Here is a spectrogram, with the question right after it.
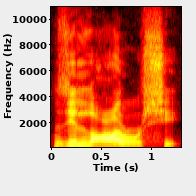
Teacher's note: را ساکن سے پہلے زبر ہے، اس لیے را ساکن پور پڑھا جائے گا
